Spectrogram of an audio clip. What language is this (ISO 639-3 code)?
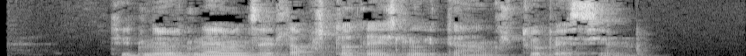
mon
